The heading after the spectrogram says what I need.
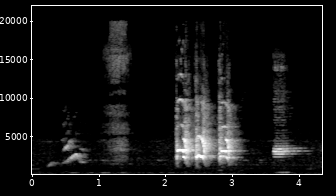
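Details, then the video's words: Pet Indian ringneck parrot with a rising whistled note, then three harsh, buzzy squawks in quick succession and a short, flat, nasal call at the end. "Green Parrot Talking Sounds, Chirping, Voices"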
